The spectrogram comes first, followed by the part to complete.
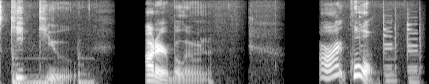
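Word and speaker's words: ききゅう: QQ. QQ. It's the extended U sound. Or no, Kiku.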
